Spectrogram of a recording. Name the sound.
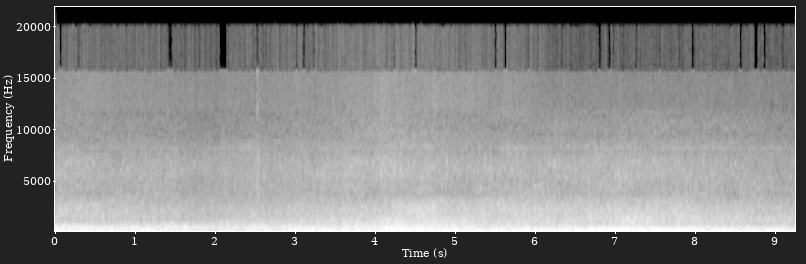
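waves and wind on a large Gulf beach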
